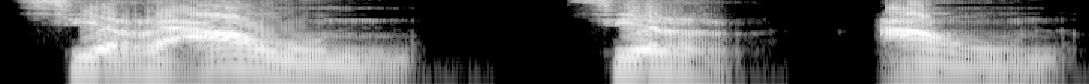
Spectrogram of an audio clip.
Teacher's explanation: الراء هنا ساكنة والفاء مكسورة ترقق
